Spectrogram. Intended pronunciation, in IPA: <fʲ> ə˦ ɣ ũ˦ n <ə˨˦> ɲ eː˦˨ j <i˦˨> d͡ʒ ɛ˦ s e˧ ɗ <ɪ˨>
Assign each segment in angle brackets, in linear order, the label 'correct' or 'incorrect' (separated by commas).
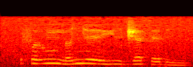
incorrect, correct, correct, incorrect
